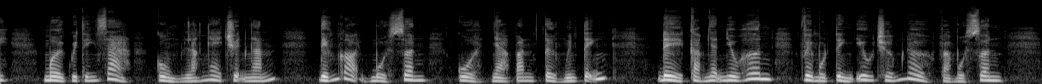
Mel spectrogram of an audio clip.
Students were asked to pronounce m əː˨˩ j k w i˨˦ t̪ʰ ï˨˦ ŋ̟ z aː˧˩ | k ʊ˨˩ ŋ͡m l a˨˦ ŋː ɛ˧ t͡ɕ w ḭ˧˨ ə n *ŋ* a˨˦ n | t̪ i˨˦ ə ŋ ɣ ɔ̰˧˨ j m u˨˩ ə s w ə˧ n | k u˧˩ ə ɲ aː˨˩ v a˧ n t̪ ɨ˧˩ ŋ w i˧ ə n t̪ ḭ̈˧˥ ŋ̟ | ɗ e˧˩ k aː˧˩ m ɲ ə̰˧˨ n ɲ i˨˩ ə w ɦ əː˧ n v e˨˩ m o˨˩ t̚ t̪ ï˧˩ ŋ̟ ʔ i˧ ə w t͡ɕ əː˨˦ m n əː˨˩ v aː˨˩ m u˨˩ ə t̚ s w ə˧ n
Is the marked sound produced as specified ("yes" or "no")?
yes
